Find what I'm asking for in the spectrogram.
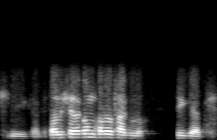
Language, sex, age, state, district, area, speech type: Bengali, male, 45-60, West Bengal, South 24 Parganas, rural, conversation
